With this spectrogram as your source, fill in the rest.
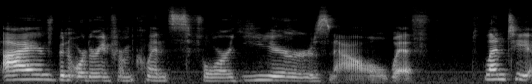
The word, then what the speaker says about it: Quince: in this video is from a brand called Quint and it's a brand that I've talked about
